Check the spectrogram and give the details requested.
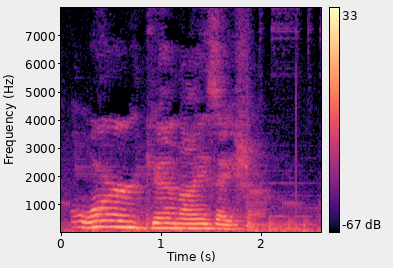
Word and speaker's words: organization: But in the word organization, the primary stress is on the last syllable. The secondary stress is on the first syllable. The tertiary stress is on this syllable, is on the third syllable. Sorry. Tertiary, this primary stress is on the fourth syllable.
